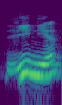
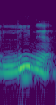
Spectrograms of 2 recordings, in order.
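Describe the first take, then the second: First: "Línea" said as linia, two syllables with the E turned into a Y glide, slow; wrong form linia. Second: "línea" said carefully in three syllables, li-ne-a, with a clear E, slow; correct form línea. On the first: Teacher giving the class the mistaken form, slowly. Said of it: "en vez de, perdón, en vez de línea". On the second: Teacher giving students the correct form, slowly. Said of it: "Línea en vez de". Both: Shown as a demonstration.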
